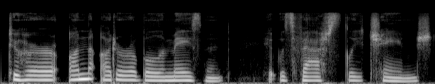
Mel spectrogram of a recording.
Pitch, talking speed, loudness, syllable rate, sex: 190 Hz, 110 wpm, -16 LUFS, 4.5 syllables/s, female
